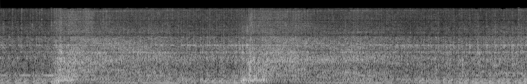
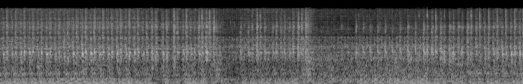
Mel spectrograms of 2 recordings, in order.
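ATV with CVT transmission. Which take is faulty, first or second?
second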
